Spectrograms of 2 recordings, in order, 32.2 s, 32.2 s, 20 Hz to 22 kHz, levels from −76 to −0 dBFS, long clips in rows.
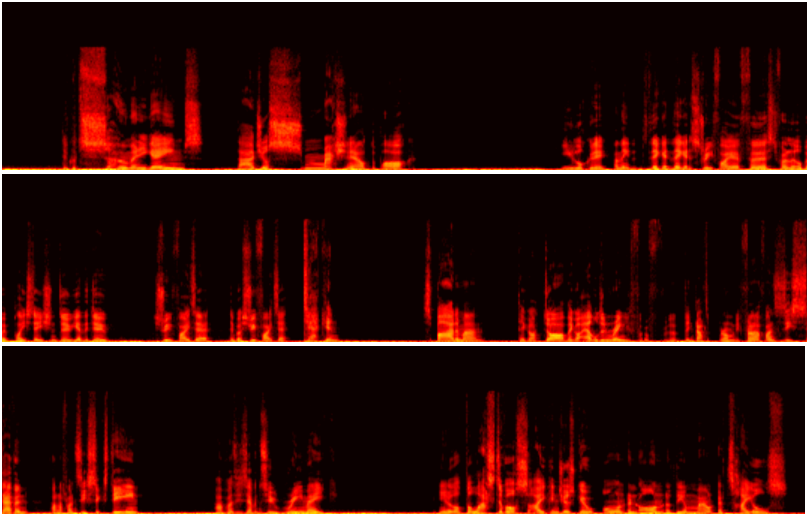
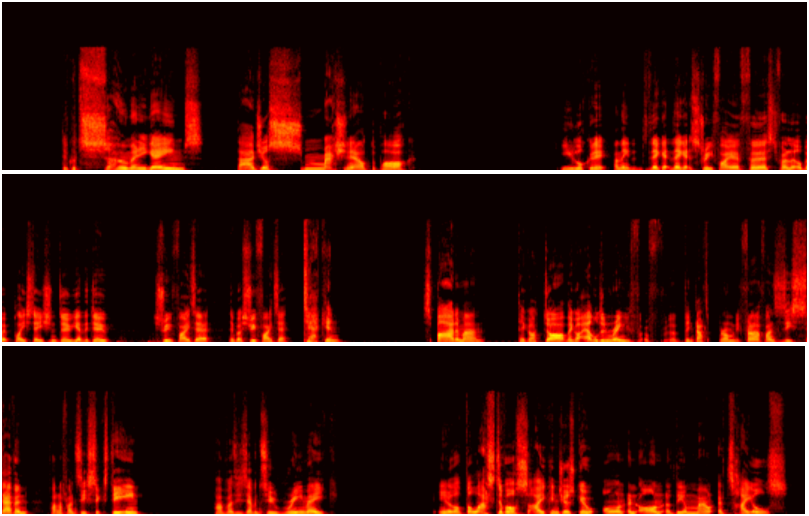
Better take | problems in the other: second | low rumble; faint; throughout; 25 dB below the speech

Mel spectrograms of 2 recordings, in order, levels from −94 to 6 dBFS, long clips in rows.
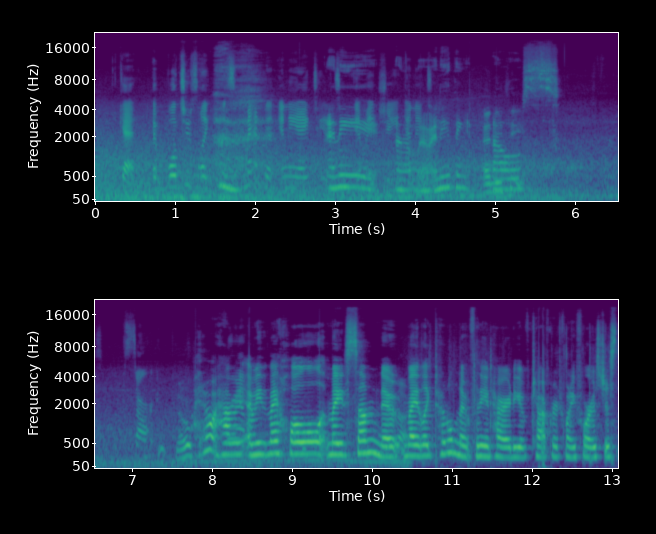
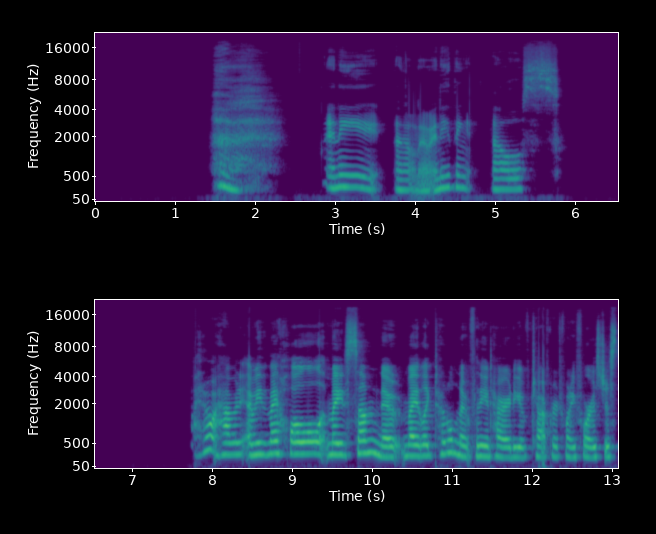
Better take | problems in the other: second | animal sounds; noticeable; throughout; 10 dB below the speech

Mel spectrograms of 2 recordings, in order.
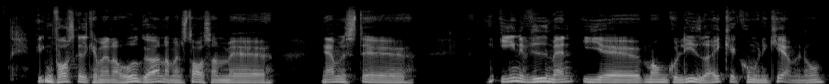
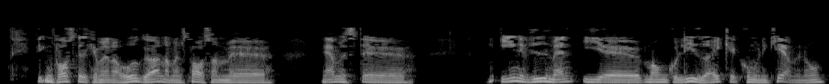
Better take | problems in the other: first | garbled, watery; badly; nothing above 5.5 kHz

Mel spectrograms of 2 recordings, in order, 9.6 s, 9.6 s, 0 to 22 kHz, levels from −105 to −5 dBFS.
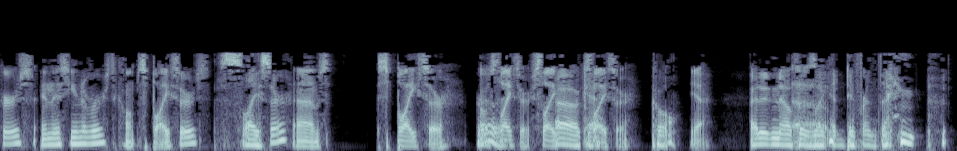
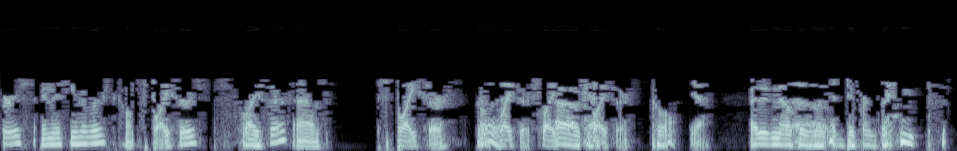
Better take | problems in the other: first | garbled, watery; badly; nothing above 3 kHz; slightly in the first

